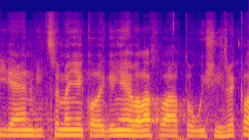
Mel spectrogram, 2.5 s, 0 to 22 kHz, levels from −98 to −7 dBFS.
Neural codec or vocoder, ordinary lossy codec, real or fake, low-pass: codec, 44.1 kHz, 7.8 kbps, Pupu-Codec; Opus, 16 kbps; fake; 14.4 kHz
